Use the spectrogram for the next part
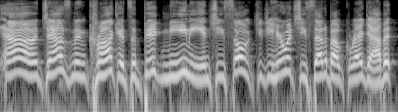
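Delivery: mocking whiny voice. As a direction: pout it out like an offended conservative. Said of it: "conservatives now are going".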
